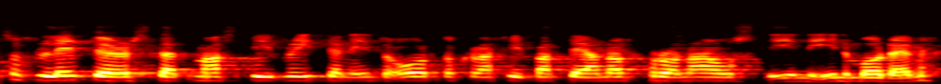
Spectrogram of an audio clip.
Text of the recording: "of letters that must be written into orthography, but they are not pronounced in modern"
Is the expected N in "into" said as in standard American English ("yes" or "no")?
yes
